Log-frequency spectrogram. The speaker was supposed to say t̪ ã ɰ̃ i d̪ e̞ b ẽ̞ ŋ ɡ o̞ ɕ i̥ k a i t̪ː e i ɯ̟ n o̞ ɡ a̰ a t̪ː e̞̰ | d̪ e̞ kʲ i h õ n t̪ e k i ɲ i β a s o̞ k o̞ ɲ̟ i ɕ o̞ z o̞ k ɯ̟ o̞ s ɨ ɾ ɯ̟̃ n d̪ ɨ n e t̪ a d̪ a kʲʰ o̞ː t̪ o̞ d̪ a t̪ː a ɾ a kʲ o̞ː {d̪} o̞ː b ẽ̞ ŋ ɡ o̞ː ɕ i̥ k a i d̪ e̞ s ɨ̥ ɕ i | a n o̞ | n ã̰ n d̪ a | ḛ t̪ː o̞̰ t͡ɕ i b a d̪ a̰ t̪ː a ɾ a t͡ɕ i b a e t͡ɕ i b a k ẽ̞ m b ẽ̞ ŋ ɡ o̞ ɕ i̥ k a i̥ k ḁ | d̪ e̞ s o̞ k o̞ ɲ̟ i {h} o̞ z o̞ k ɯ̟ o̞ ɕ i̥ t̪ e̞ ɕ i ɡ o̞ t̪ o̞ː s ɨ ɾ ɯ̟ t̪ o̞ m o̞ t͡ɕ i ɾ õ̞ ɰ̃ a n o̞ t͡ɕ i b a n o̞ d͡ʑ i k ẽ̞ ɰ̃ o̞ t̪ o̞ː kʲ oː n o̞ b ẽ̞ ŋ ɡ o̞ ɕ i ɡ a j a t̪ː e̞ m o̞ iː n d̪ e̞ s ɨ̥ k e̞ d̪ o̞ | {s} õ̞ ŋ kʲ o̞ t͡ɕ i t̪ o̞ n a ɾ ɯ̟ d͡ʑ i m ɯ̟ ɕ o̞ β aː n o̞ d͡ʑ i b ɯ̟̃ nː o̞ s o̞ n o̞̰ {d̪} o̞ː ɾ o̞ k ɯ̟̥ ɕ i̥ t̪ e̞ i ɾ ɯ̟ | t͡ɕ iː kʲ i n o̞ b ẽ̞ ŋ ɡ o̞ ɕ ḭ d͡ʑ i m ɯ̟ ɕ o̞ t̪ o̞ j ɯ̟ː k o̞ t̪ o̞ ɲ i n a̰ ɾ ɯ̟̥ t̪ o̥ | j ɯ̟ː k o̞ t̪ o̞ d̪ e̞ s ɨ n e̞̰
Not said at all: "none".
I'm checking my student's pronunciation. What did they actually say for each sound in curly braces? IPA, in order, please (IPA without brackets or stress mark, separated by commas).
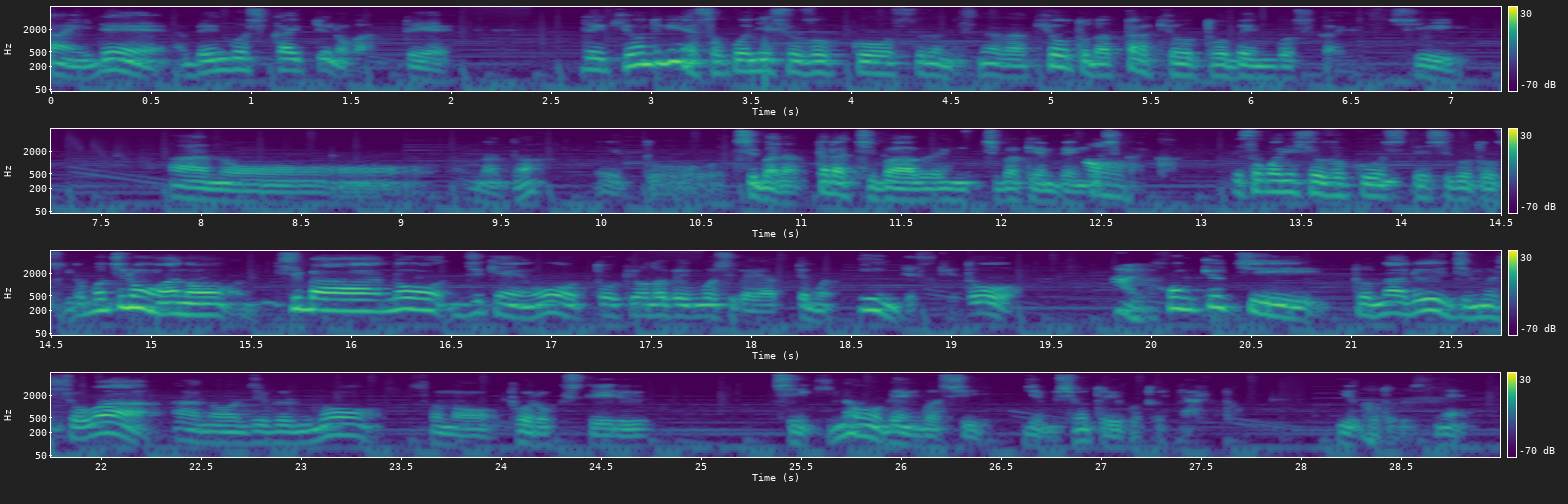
t̪, ɕ, h, t̪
